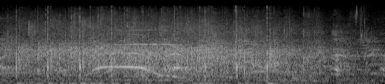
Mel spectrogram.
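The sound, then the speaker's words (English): An audience claps steadily for several seconds after a correct answer in a quiz, a dense, even patter of many hands that holds loud and then eases slightly toward the end, with faint voices mixed in. “All right, I forgot to say, the kids are gonna love your applause, but if we applause for all 20 questions, it might take up the entire time.”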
